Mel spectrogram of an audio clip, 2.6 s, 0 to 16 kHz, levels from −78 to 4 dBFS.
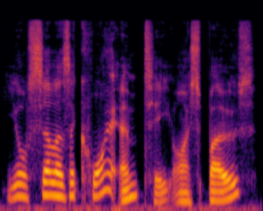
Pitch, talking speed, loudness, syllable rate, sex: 155 Hz, 160 wpm, -16 LUFS, 4.8 syllables/s, male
